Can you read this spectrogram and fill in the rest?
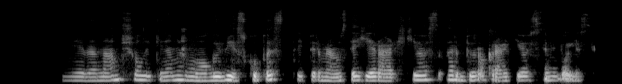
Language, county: Lithuanian, Kaunas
